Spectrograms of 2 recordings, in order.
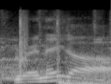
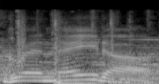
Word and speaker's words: Grenada: But I heard in English it's called Grenada. Say it right. Grenada.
